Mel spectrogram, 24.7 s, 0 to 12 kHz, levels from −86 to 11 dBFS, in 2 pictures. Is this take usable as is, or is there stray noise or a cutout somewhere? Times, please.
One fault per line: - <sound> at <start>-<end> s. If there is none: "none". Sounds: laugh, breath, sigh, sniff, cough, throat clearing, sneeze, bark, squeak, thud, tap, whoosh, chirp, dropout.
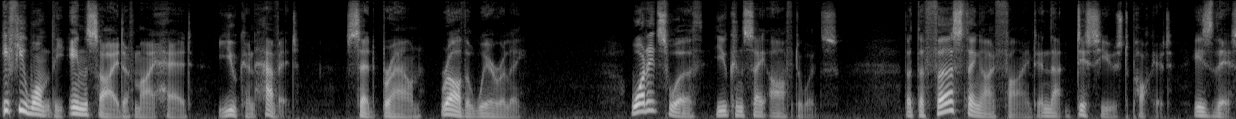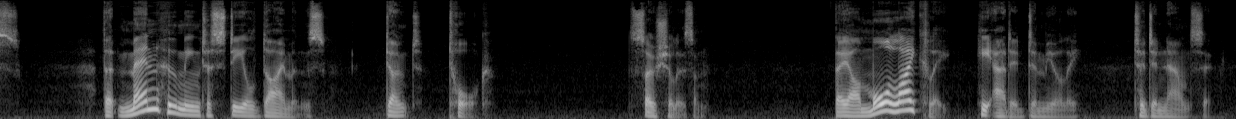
none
